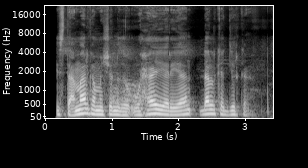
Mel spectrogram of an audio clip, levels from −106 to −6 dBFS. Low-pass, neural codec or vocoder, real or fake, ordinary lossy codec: none; none; real; none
